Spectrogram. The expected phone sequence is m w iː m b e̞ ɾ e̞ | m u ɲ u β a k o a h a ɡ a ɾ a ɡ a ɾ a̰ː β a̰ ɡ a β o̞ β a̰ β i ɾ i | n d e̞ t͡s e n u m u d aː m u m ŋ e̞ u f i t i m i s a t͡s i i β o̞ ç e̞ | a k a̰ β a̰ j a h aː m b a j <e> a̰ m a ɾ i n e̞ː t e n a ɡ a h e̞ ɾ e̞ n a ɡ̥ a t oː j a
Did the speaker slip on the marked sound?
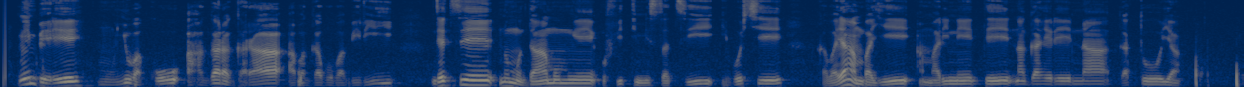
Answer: no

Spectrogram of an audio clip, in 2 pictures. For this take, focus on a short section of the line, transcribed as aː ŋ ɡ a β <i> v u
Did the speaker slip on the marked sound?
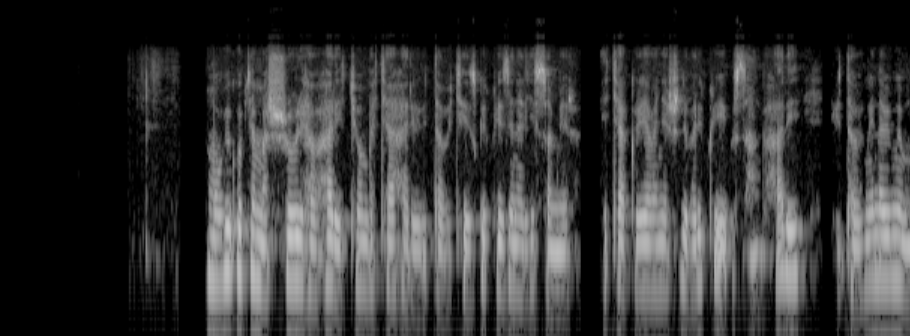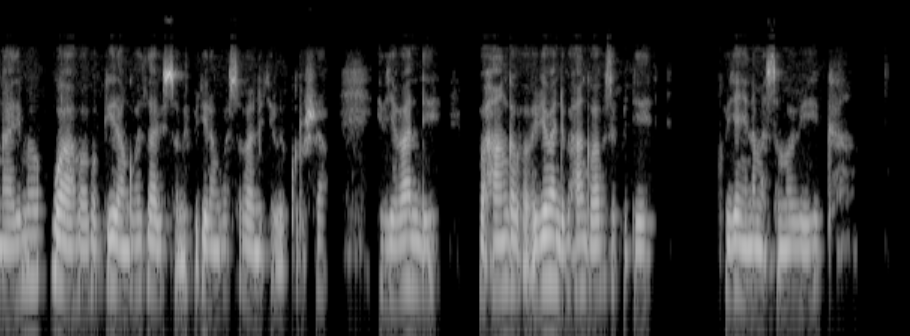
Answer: yes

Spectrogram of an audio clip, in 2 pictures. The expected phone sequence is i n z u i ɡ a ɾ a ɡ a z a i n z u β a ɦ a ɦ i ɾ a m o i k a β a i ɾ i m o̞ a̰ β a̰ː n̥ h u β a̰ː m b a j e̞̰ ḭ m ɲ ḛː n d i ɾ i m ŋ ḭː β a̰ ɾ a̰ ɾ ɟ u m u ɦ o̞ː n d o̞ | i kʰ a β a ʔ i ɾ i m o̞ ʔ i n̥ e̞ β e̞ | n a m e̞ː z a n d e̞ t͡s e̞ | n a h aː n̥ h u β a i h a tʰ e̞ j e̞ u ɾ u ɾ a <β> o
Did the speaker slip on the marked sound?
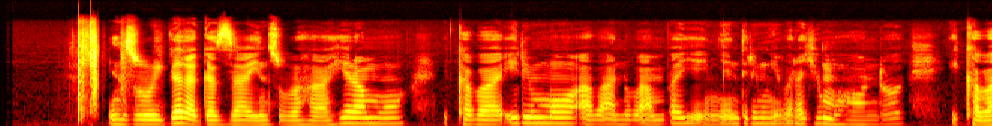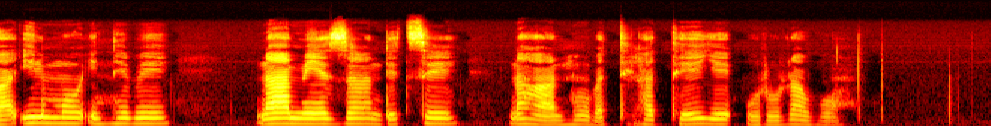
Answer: no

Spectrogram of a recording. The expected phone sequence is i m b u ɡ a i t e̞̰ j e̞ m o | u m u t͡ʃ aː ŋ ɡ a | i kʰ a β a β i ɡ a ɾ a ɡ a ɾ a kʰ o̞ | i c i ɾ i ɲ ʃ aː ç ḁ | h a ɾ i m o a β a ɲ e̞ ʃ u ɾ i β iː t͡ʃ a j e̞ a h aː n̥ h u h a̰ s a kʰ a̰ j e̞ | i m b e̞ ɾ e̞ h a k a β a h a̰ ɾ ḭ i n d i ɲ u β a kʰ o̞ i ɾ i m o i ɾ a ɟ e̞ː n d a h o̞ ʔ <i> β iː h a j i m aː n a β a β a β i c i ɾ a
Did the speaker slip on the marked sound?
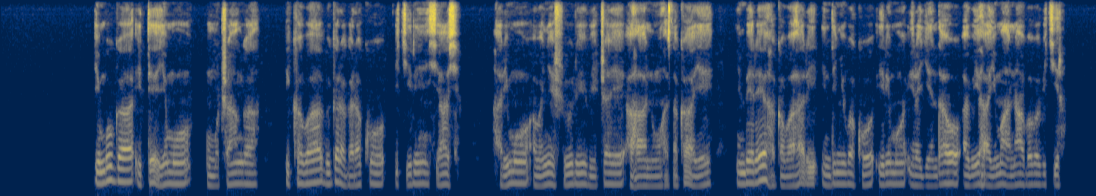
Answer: yes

